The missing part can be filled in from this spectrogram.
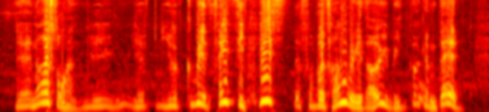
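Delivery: loud, silly, hammed-up creature voice. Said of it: "his son's gonna hear that voice".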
